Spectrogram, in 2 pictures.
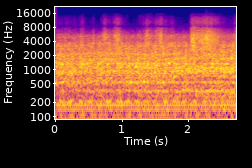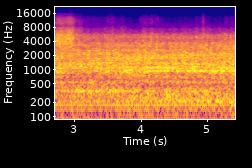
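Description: A heavy logging truck's engine drones steadily nearby, a constant low rumble with a brief hiss of air brakes partway through.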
